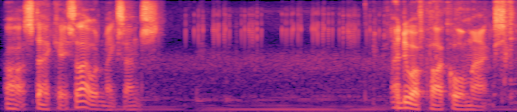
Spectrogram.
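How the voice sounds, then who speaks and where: A man's voice: fairly low pitch, a little slow, faint music behind. Man musing aloud while gaming. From Wales. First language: Welsh. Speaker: gaming livestreamer. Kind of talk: casual chat while playing.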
